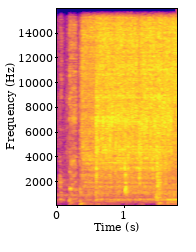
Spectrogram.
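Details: Kitchen faucet that had vibrated and made noise, after the faulty sprayer was replaced with a matching one: steady, even water hiss with no buzzing or vibration; the sprayer alone was the cause.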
